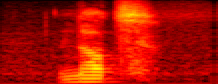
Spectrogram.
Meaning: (adjective) wet; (noun) moisture
- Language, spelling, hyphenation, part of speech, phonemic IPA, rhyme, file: Dutch, nat, nat, adjective / noun, /nɑt/, -ɑt, Nl-nat.ogg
